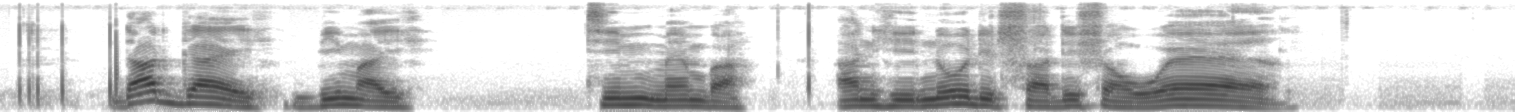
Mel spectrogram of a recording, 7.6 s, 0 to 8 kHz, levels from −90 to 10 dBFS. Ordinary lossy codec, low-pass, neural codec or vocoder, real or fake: none; 7.2 kHz; none; real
